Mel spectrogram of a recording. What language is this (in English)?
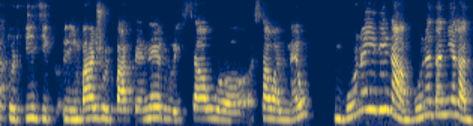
Romanian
